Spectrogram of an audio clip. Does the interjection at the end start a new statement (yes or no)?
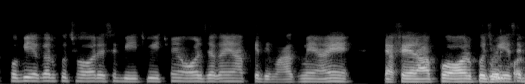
no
